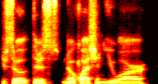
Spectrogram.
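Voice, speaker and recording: Deep-voiced male podcast host. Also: flat delivery, slow pace, a little mellow. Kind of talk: casual podcast interview.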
